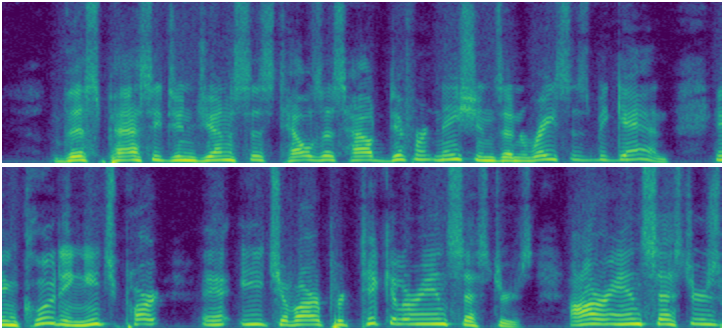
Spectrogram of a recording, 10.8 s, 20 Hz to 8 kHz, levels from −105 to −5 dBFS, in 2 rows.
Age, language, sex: 50-69, English, male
